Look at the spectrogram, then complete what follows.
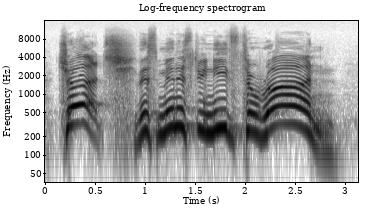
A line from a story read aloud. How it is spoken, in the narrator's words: shouting louder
